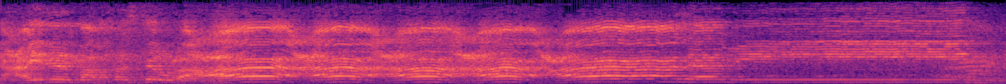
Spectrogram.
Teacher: সামাইন বলো, সামাইন বলো। আ বলবা না, আইন আইন আইন, আইনের মাখরাজ থেকে বলো।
